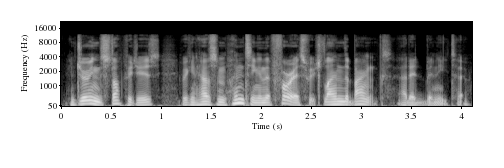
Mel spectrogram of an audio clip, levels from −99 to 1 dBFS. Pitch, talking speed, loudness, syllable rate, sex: 120 Hz, 260 wpm, -19 LUFS, 7.2 syllables/s, male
